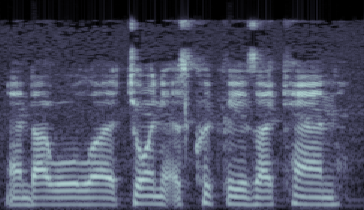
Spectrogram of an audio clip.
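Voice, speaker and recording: A man's voice: mid-range voice, flat delivery, fairly quick, low-quality recording. A man presenting live motorsport commentary in a conversational style. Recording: clear background noise.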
